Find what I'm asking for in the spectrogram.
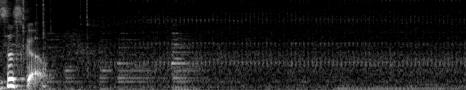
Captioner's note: projector whirring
